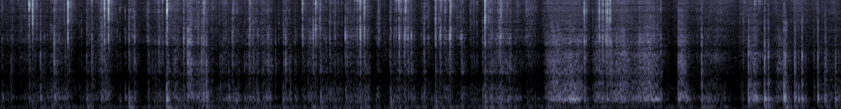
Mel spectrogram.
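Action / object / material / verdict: tap / structured saffiano leather handbag / leather / none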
